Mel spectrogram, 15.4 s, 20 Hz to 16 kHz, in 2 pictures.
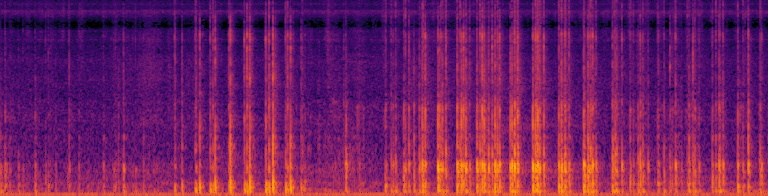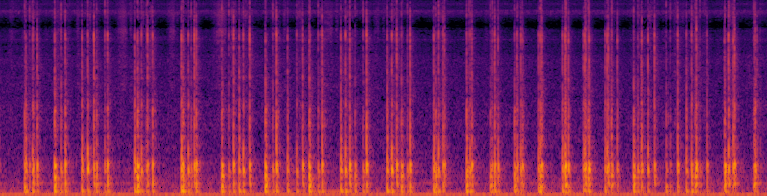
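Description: Fingertips and nails tap rapidly on the front of a clear plastic hand sanitizer bottle full of green gel, held in both hands. The taps are quick, dull, hollow plastic clicks with a mid-pitched tone around 580 Hz. They start softer and grow louder and denser after about four seconds, continuing in a steady patter.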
